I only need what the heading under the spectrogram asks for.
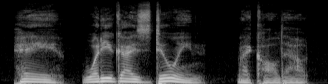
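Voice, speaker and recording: A man is speaking. There is a somewhat breathy quality to his voice. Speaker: horror story narrator. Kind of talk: horror story narration.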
